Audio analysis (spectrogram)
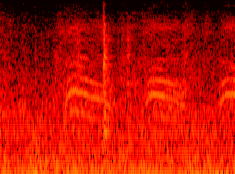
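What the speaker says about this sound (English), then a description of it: "God damn crows!" Crows caw several times in the video game Red Dead Redemption, a few harsh calls in quick succession over a steady ambient outdoor wash, moderately distant.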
